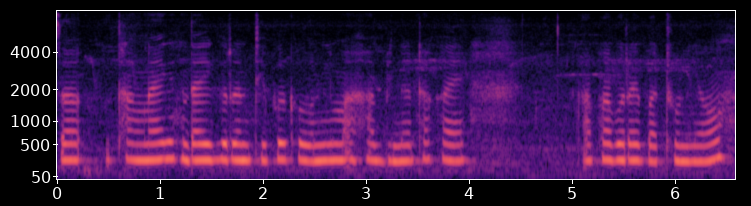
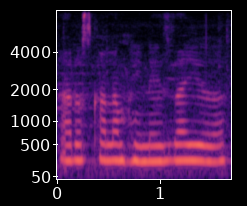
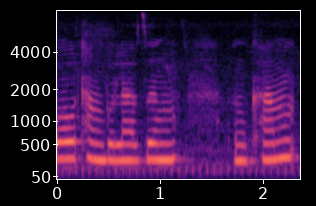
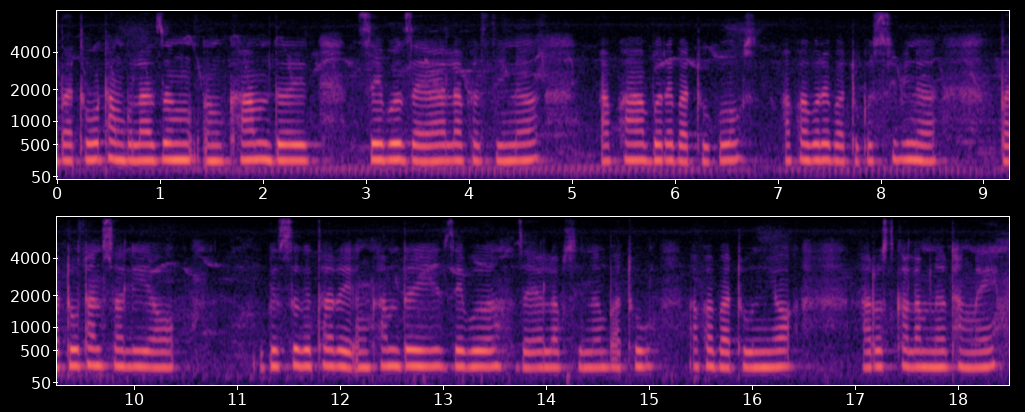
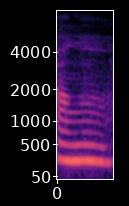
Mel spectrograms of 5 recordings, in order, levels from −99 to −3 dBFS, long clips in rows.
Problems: low volume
